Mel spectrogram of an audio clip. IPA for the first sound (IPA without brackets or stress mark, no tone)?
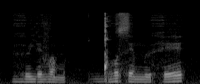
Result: ɦ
